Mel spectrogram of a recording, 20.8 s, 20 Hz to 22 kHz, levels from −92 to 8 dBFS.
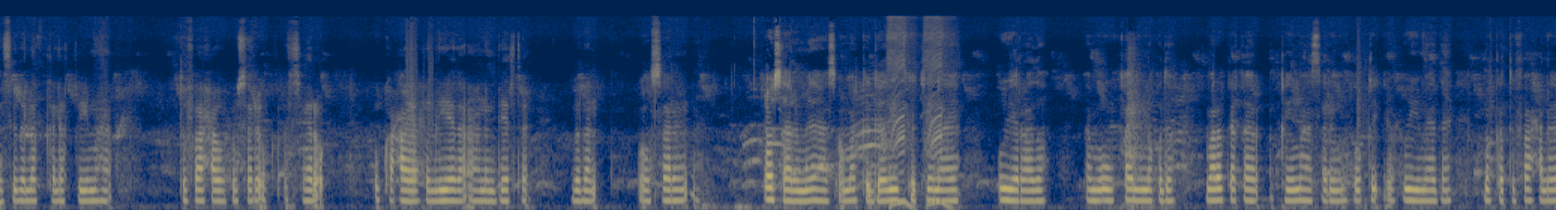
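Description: A speech recording with two bursts of loose connector crackle, from 5.40 to 5.76 s and from 18.08 to 18.24 s. A worn contact makes and breaks, chopping the signal into ragged gaps and pops. The waveform shows jagged dropouts and spikes, and the spectrogram shows irregular broadband vertical streaks.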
